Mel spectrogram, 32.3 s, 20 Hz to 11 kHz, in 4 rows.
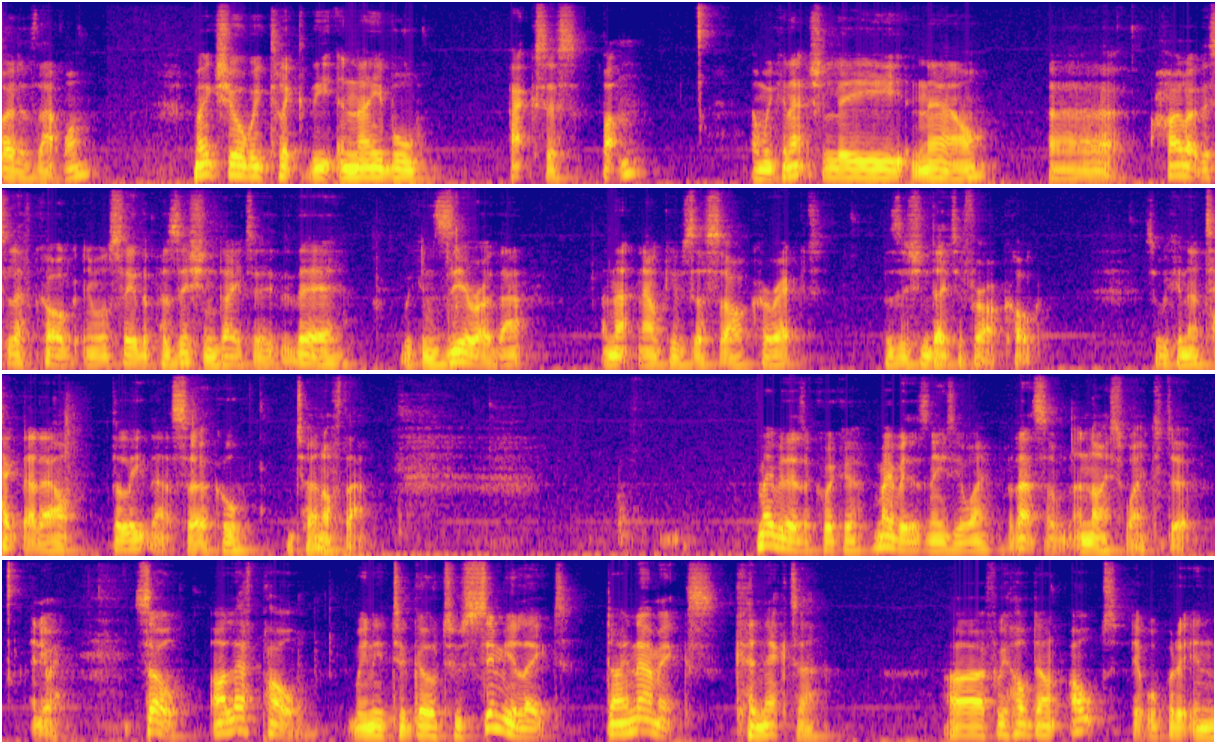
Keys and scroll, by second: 10.6 0, 10.9 Return, 16.9 Delete.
